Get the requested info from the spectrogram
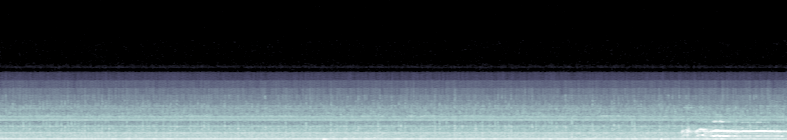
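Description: Steady electrical hum with several fixed tones, and near the end a single drawn-out pitched animal call lasting about a second and a half, dipping slightly in pitch and then holding steady.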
